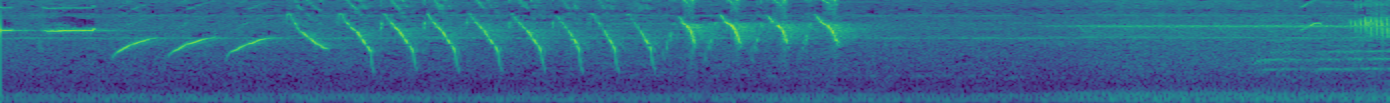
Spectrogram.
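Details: A canary sings three rising slurred whistles, then a run of long, steeply falling sweeps roughly three per second, ending in quieter high notes and soft background hiss.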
